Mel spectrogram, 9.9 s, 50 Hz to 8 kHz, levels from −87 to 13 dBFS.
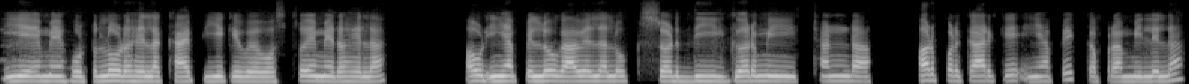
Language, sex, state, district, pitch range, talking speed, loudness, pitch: Bhojpuri, male, Bihar, Saran, 170-175 Hz, 155 wpm, -16 LUFS, 175 Hz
